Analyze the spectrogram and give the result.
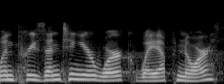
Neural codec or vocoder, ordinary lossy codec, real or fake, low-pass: none; MP3, 48 kbps; real; 7.2 kHz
